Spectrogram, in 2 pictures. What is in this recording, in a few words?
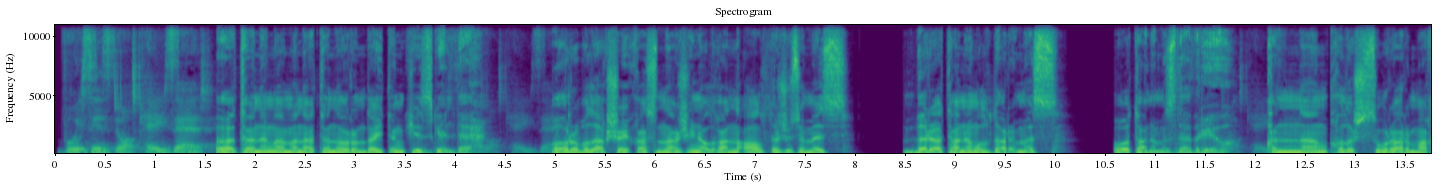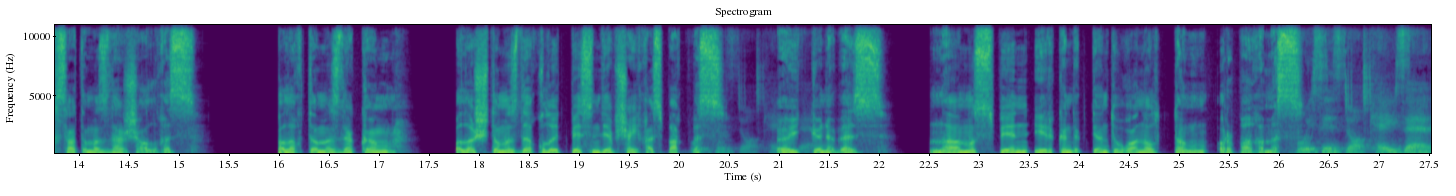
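Kazakh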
